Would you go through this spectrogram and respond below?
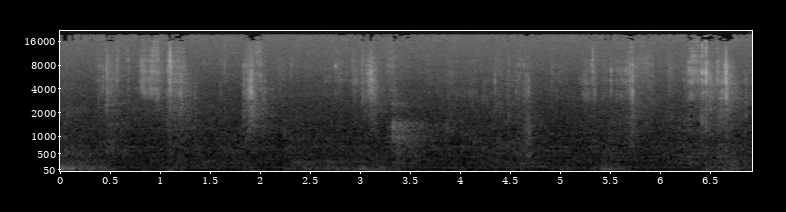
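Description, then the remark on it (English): Pages of a book being turned to John chapter 1, a series of soft, crisp paper rustles and flicks at an irregular pace, quiet, with no one speaking. “Boy, when you get used to technology, you're sort of turning the pages, you get a bit lost.”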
